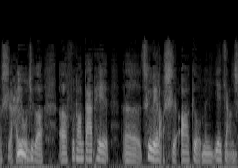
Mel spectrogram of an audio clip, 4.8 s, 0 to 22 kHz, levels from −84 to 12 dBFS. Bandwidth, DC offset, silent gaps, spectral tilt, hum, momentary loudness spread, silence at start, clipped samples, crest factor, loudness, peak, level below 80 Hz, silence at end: 9.8 kHz; under 0.1%; none; -5.5 dB/octave; none; 8 LU; 0 s; under 0.1%; 16 dB; -31 LUFS; -14 dBFS; -58 dBFS; 0 s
